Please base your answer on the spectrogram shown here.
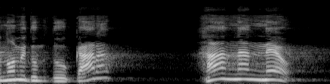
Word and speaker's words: Hananel: nome do do cara hananel hananel tô falando a pronúncia Hebraica né mas em português não tem esse ra é só a mas de qualquer maneira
